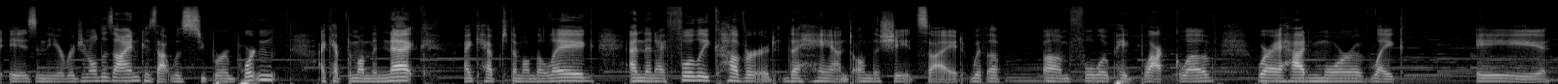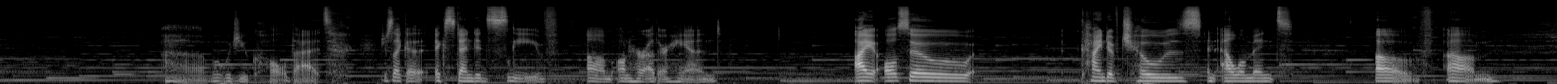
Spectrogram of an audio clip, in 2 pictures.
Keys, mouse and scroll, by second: 2.0 space, 2.1 e, 9.5 ctrl+z, 20.1 ctrl+z, 21.7 scroll, 22.3 scroll, 22.5 space, 24.6 scroll, 25.6 z, 26.0 space, 26.7 z, 27.1 space, 30.7 space.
